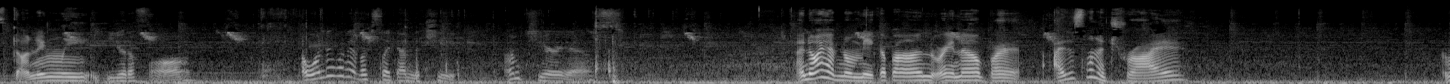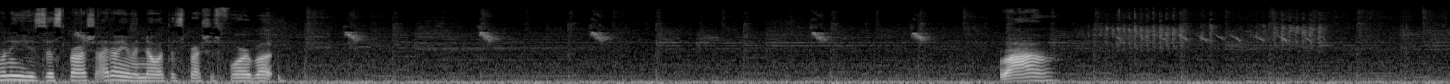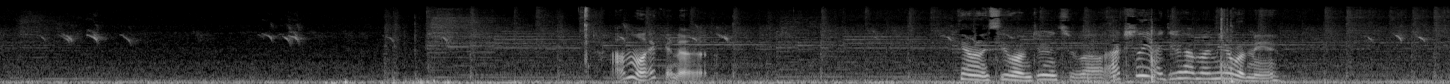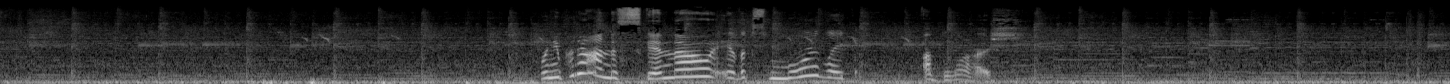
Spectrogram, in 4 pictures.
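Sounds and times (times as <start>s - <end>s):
high bird chirp: 0.2s - 11.5s, 17.6s - 44.2s, 44.9s - 54.3s.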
